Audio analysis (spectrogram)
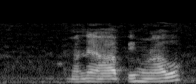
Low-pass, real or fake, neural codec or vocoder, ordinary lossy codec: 7.2 kHz; fake; codec, 16 kHz, 8 kbps, FreqCodec, smaller model; AAC, 64 kbps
